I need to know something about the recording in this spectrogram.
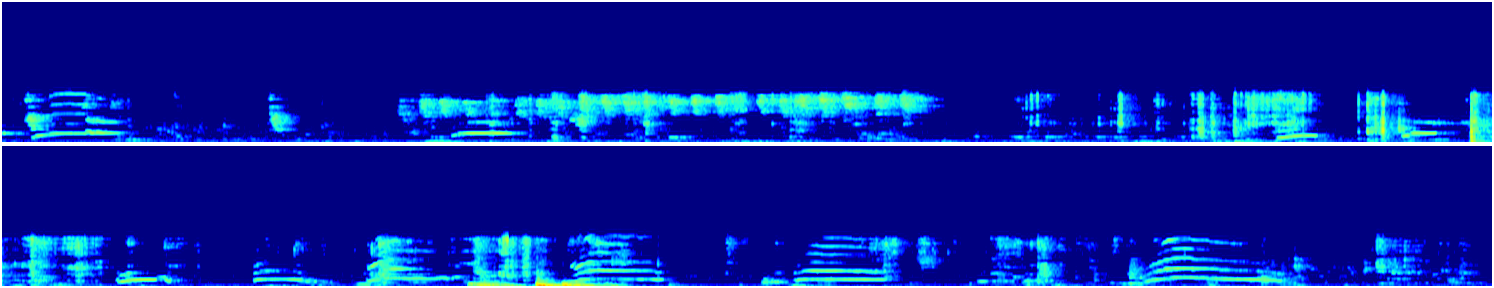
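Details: Newborn kittens in their enclosure moments after birth, giving many thin, high squeaky mews that arch up and down, overlapping in quick succession, with soft rustling and handling noises in a small indoor space.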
